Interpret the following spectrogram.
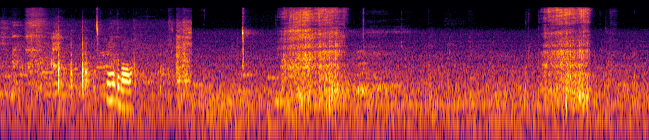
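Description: Metal spoon and chopsticks clicking against a stainless steel bowl in the first second or so, then cold noodles being slurped, loudest just before the end.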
